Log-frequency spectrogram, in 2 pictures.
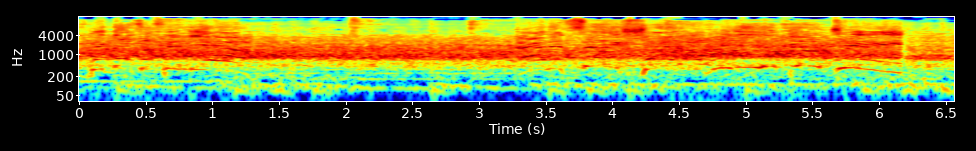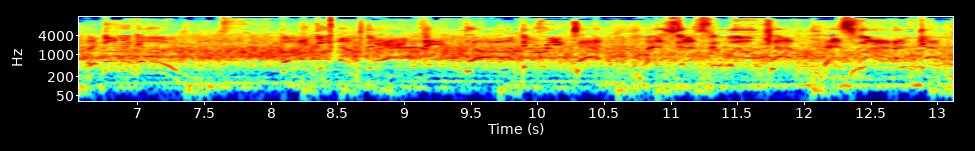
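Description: Excited TV cricket commentary over a loud, roaring stadium crowd, with background music underneath.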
